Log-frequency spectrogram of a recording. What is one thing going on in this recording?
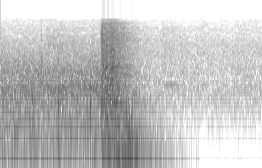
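A soft whoosh plays as a menu opens.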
